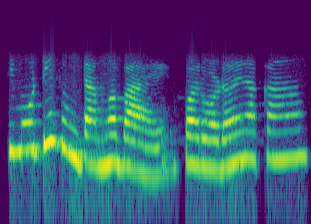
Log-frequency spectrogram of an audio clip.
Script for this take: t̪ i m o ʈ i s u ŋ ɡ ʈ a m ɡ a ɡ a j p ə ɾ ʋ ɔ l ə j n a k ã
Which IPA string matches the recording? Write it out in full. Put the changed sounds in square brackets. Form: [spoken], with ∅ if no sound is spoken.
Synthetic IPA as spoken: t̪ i m o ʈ i s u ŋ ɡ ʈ a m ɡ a [b] a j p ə ɾ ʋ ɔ [ɽ] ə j n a k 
